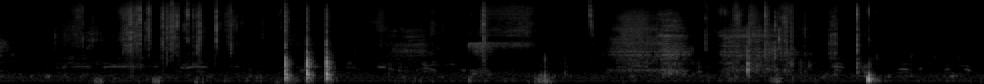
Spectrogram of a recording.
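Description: Cardboard boxes knock and slide on a table.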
